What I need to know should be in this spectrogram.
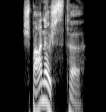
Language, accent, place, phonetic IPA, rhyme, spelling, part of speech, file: German, Germany, Berlin, [ˈʃpaːnɪʃstə], -aːnɪʃstə, spanischste, adjective, De-spanischste.ogg
- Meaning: inflection of spanisch: 1. strong/mixed nominative/accusative feminine singular superlative degree 2. strong nominative/accusative plural superlative degree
